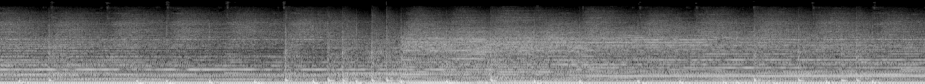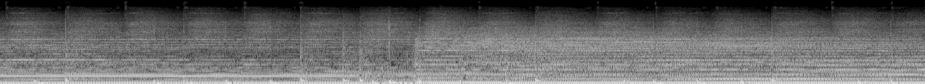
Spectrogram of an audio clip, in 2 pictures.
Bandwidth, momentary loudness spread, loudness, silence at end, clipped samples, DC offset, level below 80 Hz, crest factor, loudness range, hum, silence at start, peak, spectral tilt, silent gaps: 14.5 kHz; 2 LU; -13 LUFS; 0 s; under 0.1%; under 0.1%; -14 dBFS; 10 dB; 2 LU; none; 0 s; 0 dBFS; -5 dB/octave; none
